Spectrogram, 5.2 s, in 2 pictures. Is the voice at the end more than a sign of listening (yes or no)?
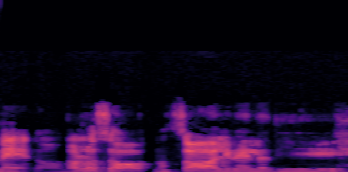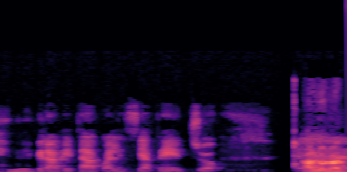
yes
